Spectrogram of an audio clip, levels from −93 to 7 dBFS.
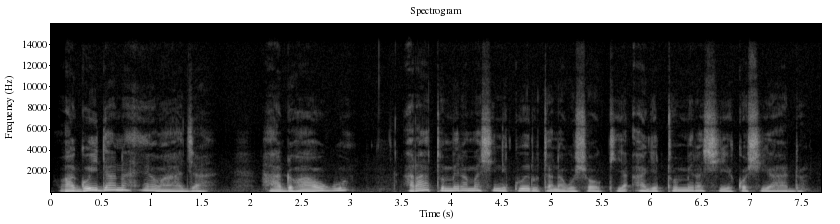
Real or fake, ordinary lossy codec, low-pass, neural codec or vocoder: real; none; 14.4 kHz; none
